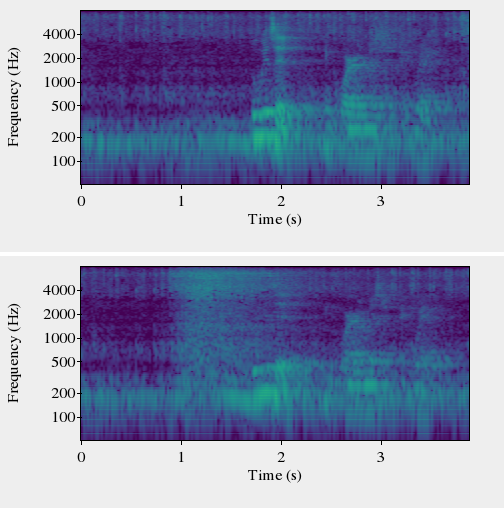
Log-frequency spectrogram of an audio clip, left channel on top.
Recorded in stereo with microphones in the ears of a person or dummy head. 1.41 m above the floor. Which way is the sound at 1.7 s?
50° left (ahead or behind).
